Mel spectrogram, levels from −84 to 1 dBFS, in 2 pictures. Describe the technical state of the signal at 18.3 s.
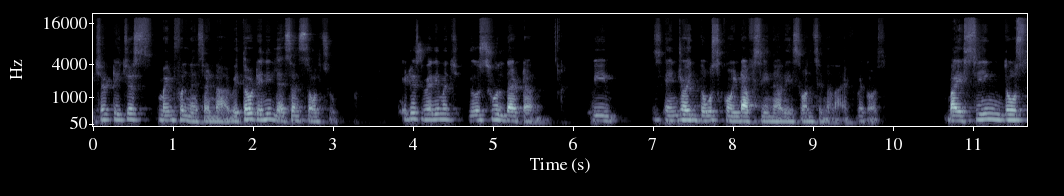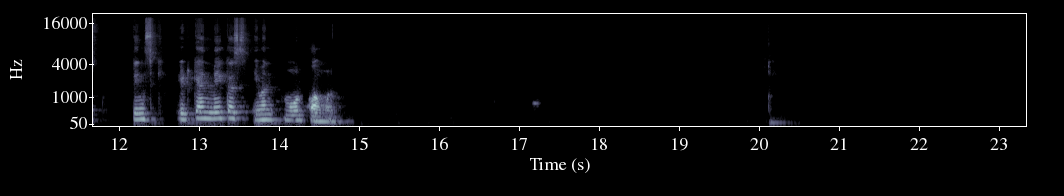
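At 18.3 s the speech signal is intact, with no audible dropout, clipping, distortion or other technical fault.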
